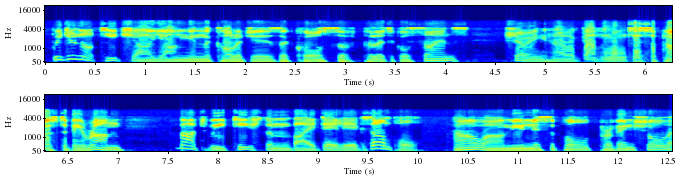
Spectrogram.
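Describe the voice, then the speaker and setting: A man reads a literary essay aloud in a measured, formal, declamatory way. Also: medium pitch, no room sound, dull audio. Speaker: reader of an essay. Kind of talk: scripted narration, reading a literary essay aloud.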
